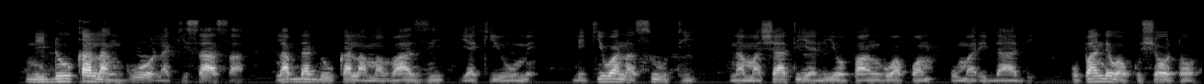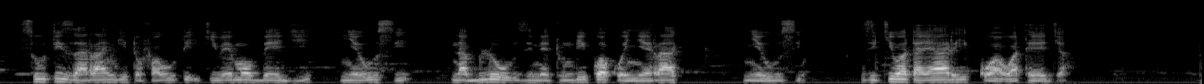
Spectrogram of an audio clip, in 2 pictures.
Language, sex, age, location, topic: Swahili, male, 18-24, Nairobi, finance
